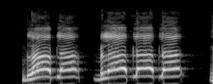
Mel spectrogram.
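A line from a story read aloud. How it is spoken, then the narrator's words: Loud shout near ear. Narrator (Russian): Закричал мальчик, и его громкий голос над ухом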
